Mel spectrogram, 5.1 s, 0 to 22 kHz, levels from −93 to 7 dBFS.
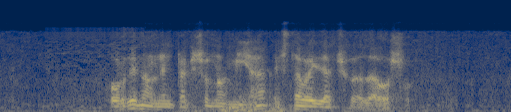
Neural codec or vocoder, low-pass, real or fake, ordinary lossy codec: codec, 16 kHz, 4 kbps, FreqCodec, smaller model; 7.2 kHz; fake; Opus, 16 kbps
